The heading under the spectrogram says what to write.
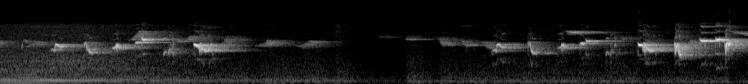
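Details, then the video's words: Rapid ropelan song of a sooty-headed bulbul for tutoring: strings of clear slurred whistles, a short silent gap, then a faster and louder burst of rising and falling notes. "TRUCUKAN ROPELAN GACOR COCOK BUAT MASTERAN"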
